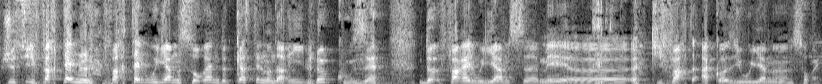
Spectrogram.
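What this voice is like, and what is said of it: Silly put-on accent. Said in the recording (French): “Je prends toujours cet accent à la con”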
